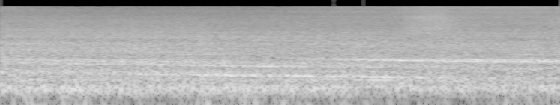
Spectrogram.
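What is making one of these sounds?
A train's brakes squeal as it slows.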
